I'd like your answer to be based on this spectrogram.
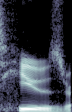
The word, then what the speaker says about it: Hughes: So, my last name is Hughes, right? – Yeah. But it's spelled H U G H E S. But if you drop the G H, it's just the color, right?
